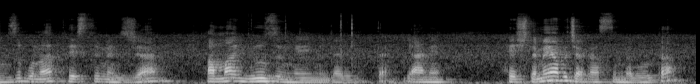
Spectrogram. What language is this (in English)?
Turkish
